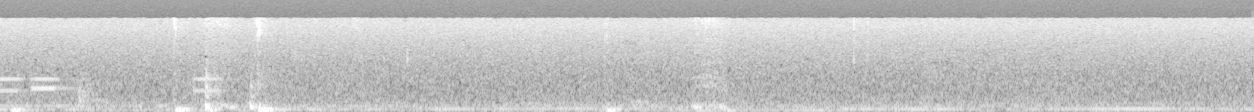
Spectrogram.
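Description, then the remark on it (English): Faint telephone dialing tones as a caller dials back after a phone call ended: a short pair of beeps at the start, followed by a few soft clicks and thumps over steady background hiss, with no one speaking. “Hold on, I think the phone call just ended. I'm calling back.”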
